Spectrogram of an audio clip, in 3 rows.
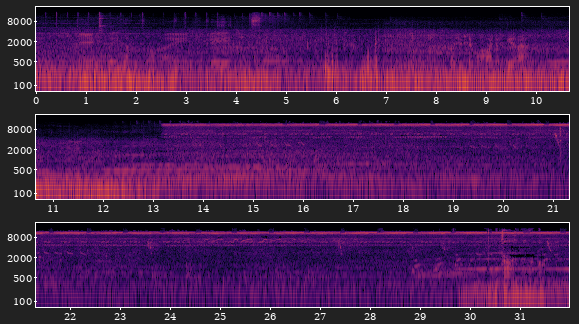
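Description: Wind buffeting the microphone of a camera riding on a moving motorbike, a loud low rumble, for about the first 13 seconds. Then it cuts suddenly to a much quieter field where insects keep up a steady high-pitched drone.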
